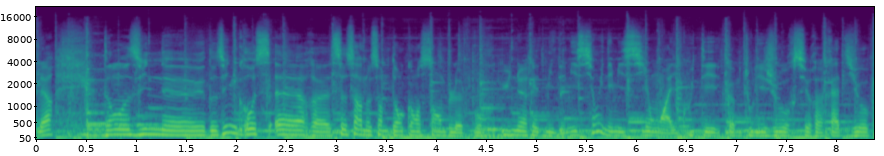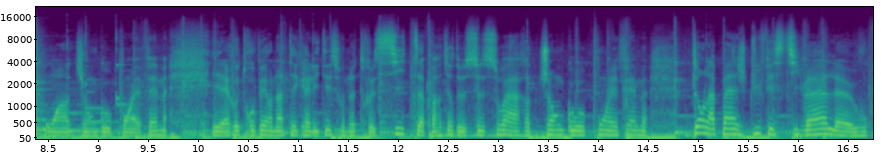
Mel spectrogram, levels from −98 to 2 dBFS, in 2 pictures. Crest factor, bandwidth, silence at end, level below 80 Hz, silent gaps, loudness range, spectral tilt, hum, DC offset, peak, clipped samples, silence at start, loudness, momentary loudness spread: 16 dB; 12.5 kHz; 0 s; -32 dBFS; none; 2 LU; -6 dB/octave; none; under 0.1%; -6 dBFS; under 0.1%; 0 s; -23 LUFS; 3 LU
